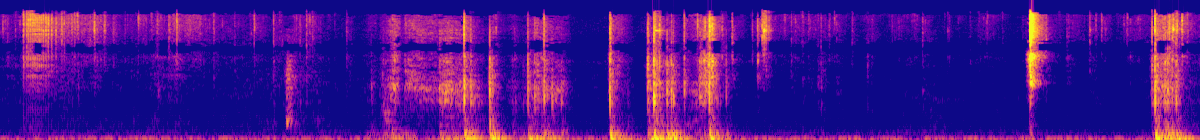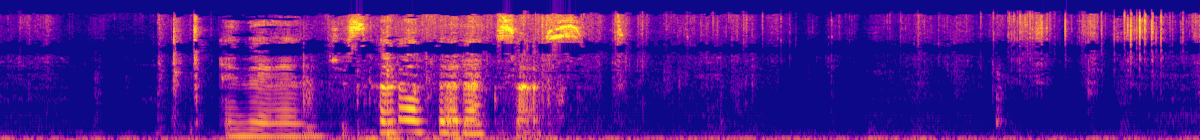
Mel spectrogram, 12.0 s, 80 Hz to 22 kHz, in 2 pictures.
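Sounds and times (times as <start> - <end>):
plastic mesh crinkling: 7.7 - 12.0.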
